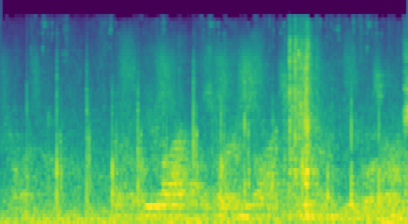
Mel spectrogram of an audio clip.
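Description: Footsteps run and then walk across a hard floor in a large echoing hall.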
